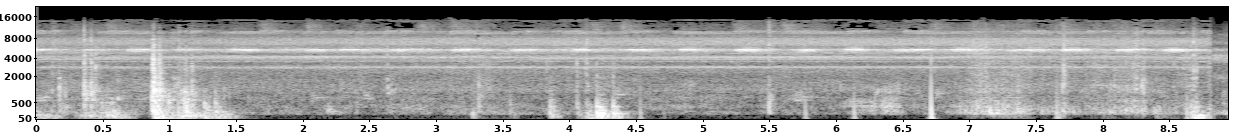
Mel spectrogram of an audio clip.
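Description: Night insects, crickets, chirping in a steady pulsing trill, with scattered knocks and rustling from a fishing net being hauled in and handled by hand; the loudest knocks come about a second in and again at about four seconds.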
